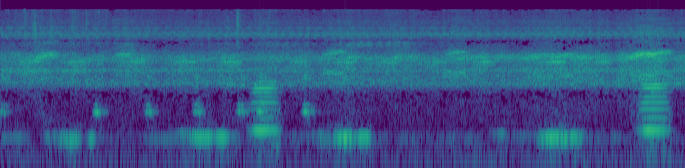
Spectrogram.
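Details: Frogs calling on a rainy night in the countryside: short low tonal croaks repeat irregularly, with two louder, harmonic-rich croaks, over a steady high hiss of insects and rain.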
